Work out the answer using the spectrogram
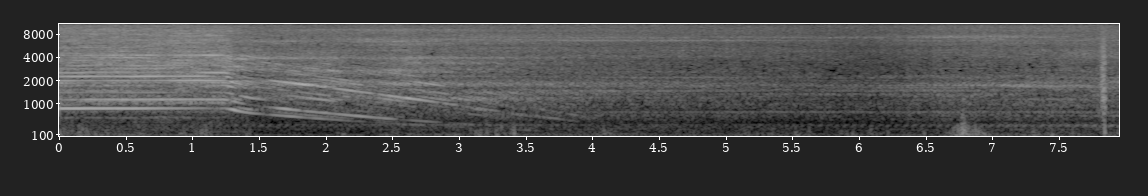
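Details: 2008 Mercedes E300, newly bought: high whine at start-up sweeping down as revs fall to idle, then fading; source unknown, owner suspects alternator or A/C, A/C compressor not running.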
